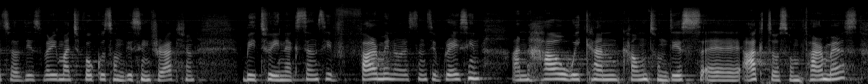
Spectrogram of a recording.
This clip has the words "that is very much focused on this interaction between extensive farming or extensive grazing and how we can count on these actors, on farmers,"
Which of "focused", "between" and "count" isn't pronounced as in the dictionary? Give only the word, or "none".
focused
